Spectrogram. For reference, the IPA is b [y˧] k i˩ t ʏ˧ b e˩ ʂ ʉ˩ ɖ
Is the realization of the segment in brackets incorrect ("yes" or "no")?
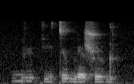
no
